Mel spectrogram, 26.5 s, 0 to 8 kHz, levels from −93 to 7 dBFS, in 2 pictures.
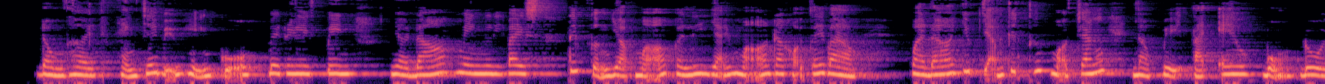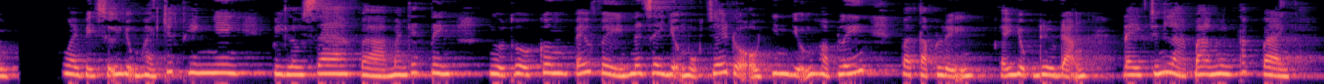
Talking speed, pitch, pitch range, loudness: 175 wpm, 245 Hz, 215-260 Hz, -17 LUFS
